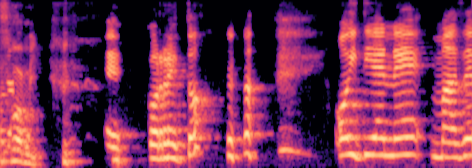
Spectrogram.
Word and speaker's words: Rangaswamy: Trabajó de la mano de diferentes expertos como el profesor Gary Lilien, Arvind Ranskau, ese sí, Dani, lo vamos a tener que pronunciar. Rangaswamy.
